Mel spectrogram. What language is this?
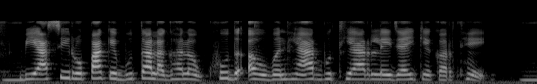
Chhattisgarhi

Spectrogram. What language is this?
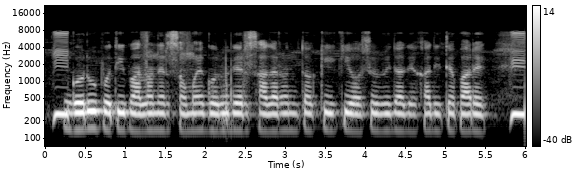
Bangla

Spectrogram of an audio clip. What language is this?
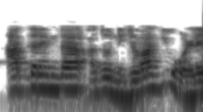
Kannada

